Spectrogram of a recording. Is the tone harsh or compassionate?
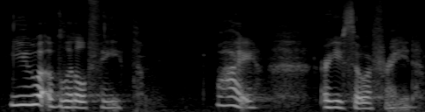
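compassionate. It is said in a gentle, compassionate tone.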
